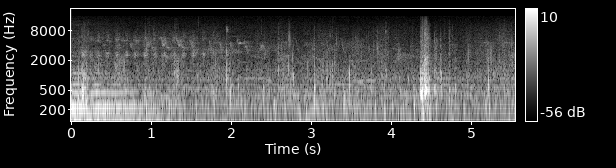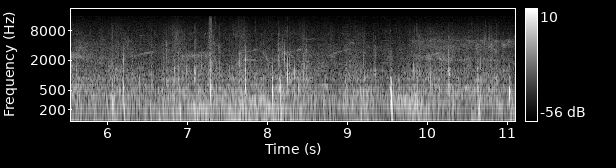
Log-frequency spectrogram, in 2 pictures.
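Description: Footsteps walk on pavement outdoors.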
